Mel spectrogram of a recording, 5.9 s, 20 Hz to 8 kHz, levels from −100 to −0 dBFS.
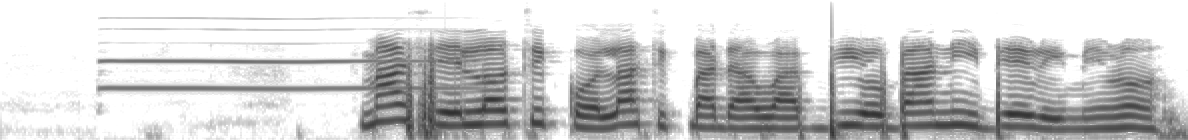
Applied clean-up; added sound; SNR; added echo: none; Wind instrument, woodwind instrument; 18 dB; none.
